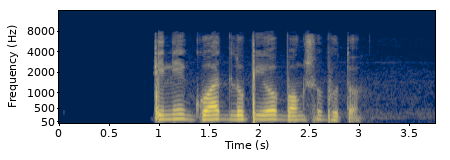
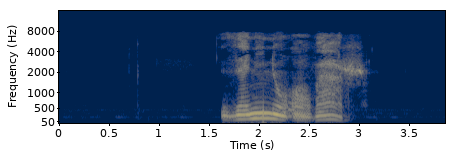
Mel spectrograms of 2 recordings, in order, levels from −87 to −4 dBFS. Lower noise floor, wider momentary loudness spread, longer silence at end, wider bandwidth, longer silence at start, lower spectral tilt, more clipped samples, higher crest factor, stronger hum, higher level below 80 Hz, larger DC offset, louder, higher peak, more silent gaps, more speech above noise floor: first, -89 dBFS vs -83 dBFS; about the same, 11 LU vs 10 LU; about the same, 0.75 s vs 0.8 s; about the same, 8 kHz vs 8 kHz; second, 0.95 s vs 1.6 s; first, -6.5 dB/octave vs -4 dB/octave; neither; about the same, 20 dB vs 20 dB; neither; first, -46 dBFS vs -72 dBFS; neither; first, -20 LUFS vs -35 LUFS; first, -2 dBFS vs -18 dBFS; neither; first, 69 dB vs 48 dB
